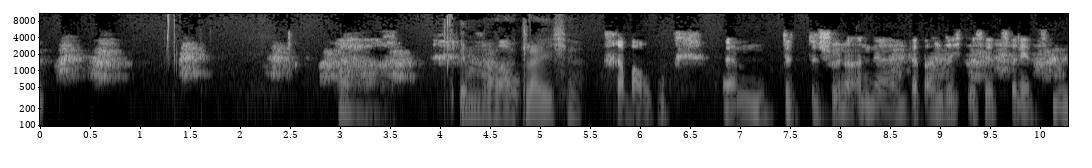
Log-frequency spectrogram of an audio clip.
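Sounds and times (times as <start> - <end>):
dogs barking: 0.0 - 4.6, 8.4 - 10.2
speech: 3.0 - 10.2.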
